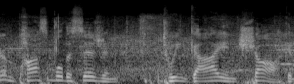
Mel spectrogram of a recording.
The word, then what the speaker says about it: Chock: Guy and not Is Is it Chuck or Chock? Chock. Say, can you spell that for me? Chock. c h o c k That's the man's first name, Chock.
